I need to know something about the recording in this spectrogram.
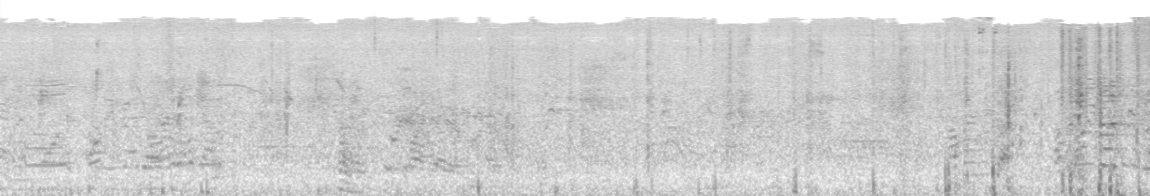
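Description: Horse's hoofbeats on a sand arena as a horse canters, the knocks growing stronger near the end as it passes close.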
